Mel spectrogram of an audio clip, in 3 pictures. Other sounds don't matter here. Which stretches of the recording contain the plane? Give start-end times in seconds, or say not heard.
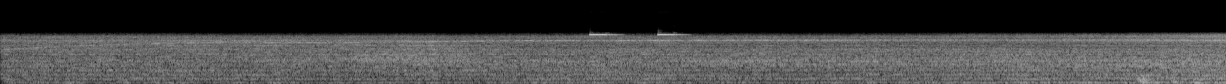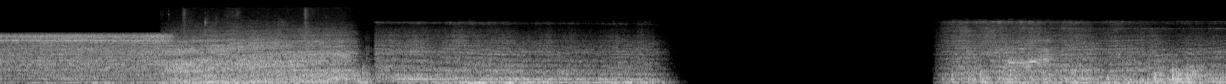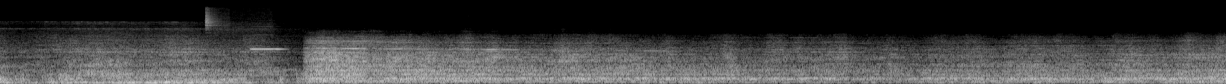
0.0-18.9, 21.6-36.7.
